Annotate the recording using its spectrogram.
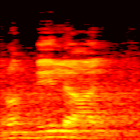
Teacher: لام کو آپ نے باؤنس نہیں ہونے دینا جو کہ حروف قلقلہ میں سے نہیں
